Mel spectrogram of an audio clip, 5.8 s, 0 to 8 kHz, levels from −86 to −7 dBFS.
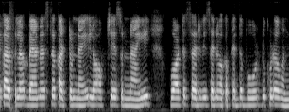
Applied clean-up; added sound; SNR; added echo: neural mask model DeepFilterNet 3.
